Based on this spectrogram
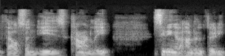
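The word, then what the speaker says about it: Thalson: Thalsan, which is different how we pronounce it, we've just named it a project. T H A L S O N, Thalsan, is currently sitting at 130 pages.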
